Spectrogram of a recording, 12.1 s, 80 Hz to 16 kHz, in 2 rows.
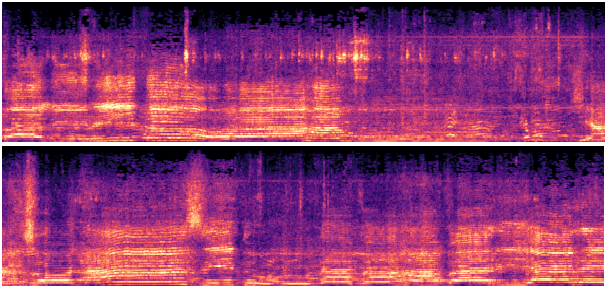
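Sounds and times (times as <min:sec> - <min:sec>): women singing in chorus: 0:00.0 - 0:12.0.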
